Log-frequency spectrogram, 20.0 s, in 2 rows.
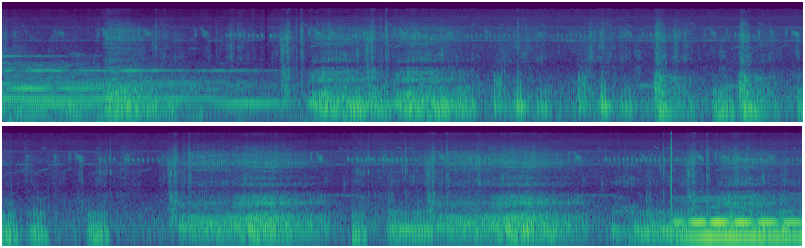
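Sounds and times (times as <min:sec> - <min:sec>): music: 0:00.0 - 0:04.0, 0:18.4 - 0:20.0.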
